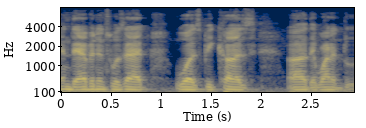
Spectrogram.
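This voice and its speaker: A man's very deep, low voice, bright and sharp in tone, with vocal fry and a very fast pace. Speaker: lawyer commentator on legal news. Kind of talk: casual monologue vlog. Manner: halting, many self-corrections.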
